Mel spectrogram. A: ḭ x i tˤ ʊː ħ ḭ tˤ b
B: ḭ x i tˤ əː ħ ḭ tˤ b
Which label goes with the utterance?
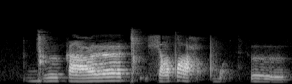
B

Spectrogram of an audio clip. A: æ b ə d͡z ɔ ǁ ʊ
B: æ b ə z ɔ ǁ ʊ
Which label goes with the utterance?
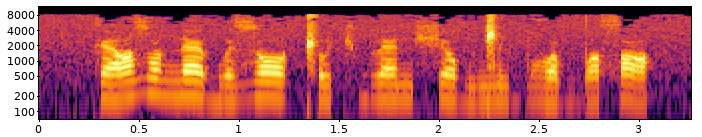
B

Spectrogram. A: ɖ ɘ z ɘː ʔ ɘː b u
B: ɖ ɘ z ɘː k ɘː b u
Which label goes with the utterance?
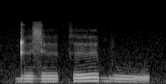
B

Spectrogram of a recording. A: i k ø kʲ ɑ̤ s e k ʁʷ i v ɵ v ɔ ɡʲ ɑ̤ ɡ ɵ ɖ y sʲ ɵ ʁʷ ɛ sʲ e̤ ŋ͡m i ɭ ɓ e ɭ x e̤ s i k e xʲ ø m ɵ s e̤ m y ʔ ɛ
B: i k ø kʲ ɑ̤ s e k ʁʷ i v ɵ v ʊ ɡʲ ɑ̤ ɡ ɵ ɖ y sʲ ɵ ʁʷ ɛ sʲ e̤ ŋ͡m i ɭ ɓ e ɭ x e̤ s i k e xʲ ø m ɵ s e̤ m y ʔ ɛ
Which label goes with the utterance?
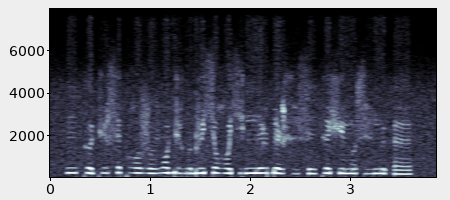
A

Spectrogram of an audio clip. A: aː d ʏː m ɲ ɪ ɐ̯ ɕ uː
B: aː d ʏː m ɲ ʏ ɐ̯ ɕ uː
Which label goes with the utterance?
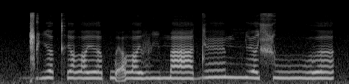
B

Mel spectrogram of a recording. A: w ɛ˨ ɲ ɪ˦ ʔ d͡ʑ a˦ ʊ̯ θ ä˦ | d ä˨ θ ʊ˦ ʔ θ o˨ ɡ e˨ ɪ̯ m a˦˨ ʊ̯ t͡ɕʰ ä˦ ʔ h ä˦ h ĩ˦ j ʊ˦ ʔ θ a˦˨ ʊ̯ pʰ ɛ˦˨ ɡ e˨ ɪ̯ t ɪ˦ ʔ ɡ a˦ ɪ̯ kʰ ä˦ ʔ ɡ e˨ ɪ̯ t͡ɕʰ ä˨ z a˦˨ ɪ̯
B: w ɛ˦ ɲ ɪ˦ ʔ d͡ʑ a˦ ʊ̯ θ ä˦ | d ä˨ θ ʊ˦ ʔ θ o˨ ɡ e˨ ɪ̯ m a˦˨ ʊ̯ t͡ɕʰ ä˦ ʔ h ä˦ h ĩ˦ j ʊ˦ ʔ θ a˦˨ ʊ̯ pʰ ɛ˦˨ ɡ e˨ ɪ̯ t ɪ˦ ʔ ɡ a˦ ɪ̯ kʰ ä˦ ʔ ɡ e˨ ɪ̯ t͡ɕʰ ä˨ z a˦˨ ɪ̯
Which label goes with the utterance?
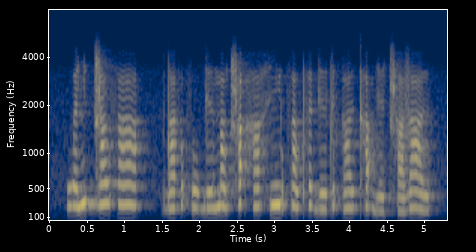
A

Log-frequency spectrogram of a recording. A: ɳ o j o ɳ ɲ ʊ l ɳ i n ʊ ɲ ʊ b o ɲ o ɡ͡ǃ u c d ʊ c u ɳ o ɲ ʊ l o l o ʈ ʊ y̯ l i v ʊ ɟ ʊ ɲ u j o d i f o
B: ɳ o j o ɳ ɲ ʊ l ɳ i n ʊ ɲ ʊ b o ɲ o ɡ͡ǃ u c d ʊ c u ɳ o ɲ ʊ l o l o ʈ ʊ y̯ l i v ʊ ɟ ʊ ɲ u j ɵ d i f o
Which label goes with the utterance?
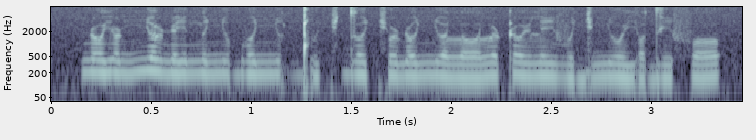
A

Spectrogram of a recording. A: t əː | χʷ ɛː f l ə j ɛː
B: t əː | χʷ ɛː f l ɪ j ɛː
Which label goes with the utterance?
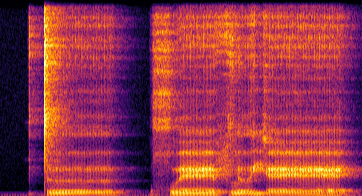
A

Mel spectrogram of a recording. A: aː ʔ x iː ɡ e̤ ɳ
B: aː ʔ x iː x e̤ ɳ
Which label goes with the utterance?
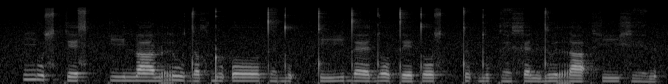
B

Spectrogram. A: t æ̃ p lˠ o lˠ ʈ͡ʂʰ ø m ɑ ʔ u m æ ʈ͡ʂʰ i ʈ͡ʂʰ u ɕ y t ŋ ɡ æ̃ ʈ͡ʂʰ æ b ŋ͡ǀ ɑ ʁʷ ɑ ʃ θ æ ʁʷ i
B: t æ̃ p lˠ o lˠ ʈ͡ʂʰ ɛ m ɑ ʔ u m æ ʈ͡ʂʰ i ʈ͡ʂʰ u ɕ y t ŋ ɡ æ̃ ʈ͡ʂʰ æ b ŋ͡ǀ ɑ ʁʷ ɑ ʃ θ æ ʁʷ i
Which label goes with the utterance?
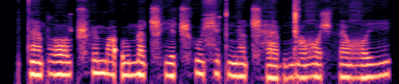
A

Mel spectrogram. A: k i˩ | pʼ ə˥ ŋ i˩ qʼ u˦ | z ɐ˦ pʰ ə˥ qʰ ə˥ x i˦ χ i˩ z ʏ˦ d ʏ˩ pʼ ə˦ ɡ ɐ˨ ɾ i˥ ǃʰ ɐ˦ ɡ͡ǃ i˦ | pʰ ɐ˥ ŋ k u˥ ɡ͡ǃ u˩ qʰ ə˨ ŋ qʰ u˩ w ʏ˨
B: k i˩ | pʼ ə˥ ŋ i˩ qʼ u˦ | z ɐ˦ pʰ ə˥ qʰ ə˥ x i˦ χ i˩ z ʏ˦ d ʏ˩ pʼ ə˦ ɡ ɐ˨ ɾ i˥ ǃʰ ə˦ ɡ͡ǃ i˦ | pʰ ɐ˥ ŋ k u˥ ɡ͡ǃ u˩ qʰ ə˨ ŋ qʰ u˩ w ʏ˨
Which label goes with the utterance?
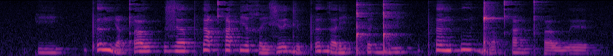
B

